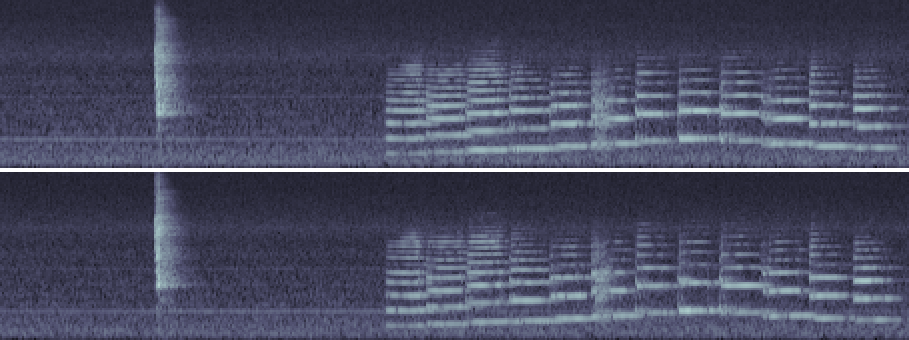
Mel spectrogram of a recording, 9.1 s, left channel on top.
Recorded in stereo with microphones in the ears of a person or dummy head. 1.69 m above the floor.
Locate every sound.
1.5 s a splash: 10° left (ahead or behind), 1.0 m
3.9 s a trumpet: 10° left (ahead or behind), 1.5 m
